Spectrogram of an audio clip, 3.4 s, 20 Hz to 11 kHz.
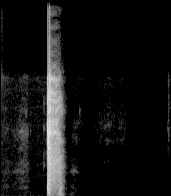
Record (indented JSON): {
  "cough_length": "3.4 s",
  "cough_amplitude": 32767,
  "cough_signal_mean_std_ratio": 0.18,
  "survey_phase": "beta (2021-08-13 to 2022-03-07)",
  "age": "45-64",
  "gender": "Male",
  "wearing_mask": "No",
  "symptom_none": true,
  "smoker_status": "Never smoked",
  "respiratory_condition_asthma": false,
  "respiratory_condition_other": false,
  "recruitment_source": "Test and Trace",
  "submission_delay": "0 days",
  "covid_test_result": "Negative",
  "covid_test_method": "LFT"
}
